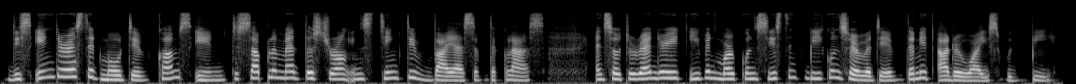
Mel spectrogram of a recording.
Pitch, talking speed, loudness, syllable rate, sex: 240 Hz, 155 wpm, -19 LUFS, 5.2 syllables/s, female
